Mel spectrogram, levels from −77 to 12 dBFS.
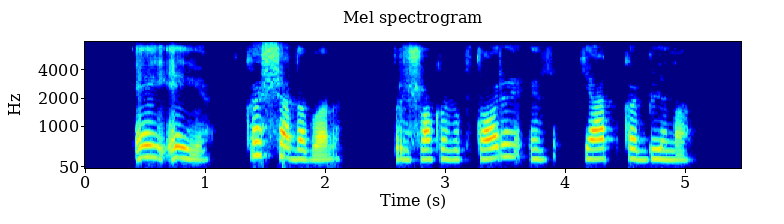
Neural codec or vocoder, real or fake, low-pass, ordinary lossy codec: none; real; 7.2 kHz; Opus, 16 kbps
